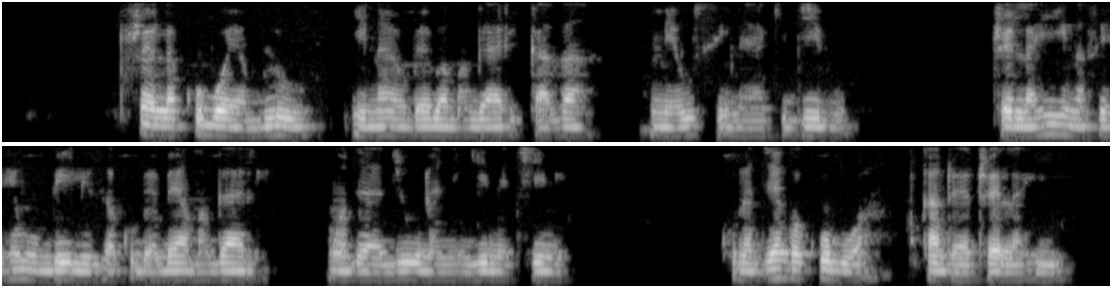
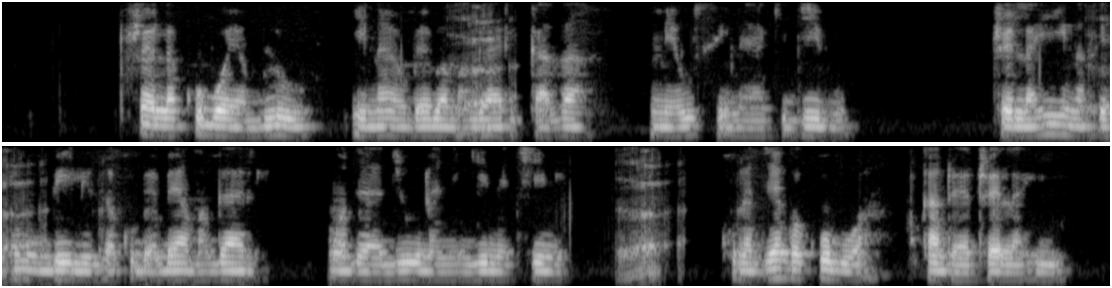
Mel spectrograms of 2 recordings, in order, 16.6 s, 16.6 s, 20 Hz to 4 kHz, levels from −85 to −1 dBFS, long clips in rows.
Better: first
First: none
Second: noise reduction (neural mask model RNNoise)

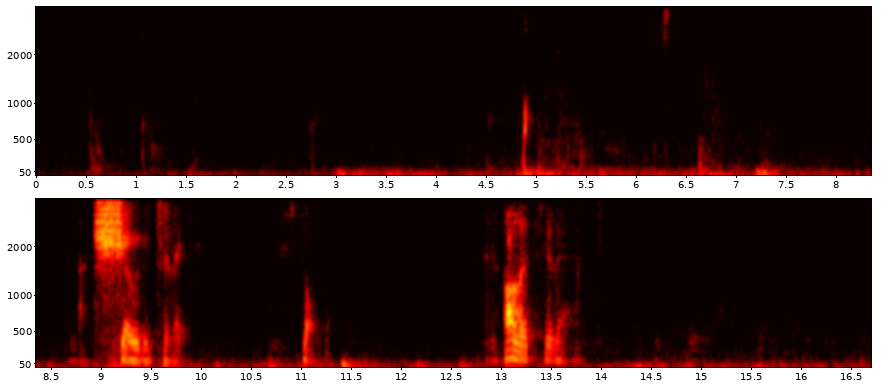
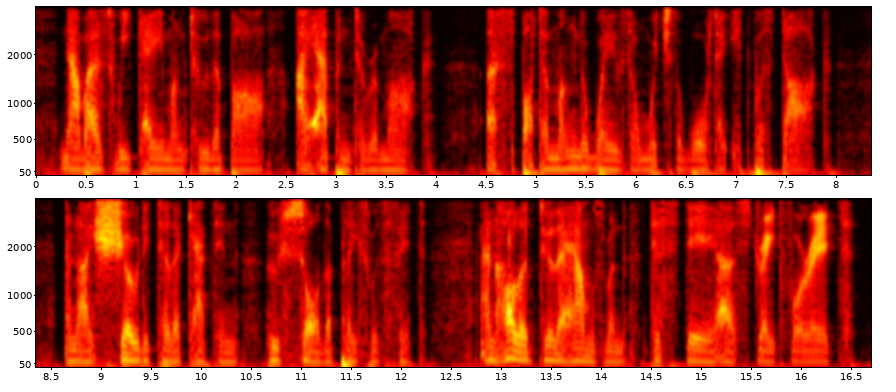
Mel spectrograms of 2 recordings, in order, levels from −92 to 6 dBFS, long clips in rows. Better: second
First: noise reduction (neural mask model DeepFilterNet 3)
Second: none

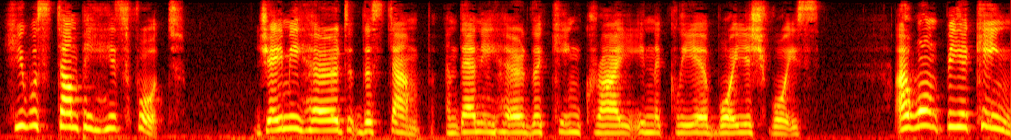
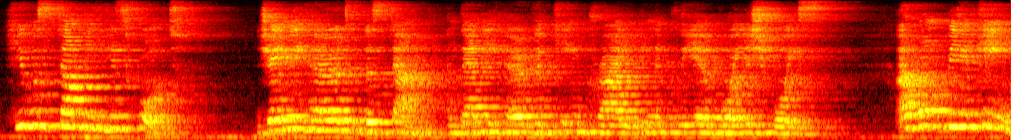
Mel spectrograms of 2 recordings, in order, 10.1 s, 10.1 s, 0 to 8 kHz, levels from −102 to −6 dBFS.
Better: first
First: none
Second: room echo; dies away in 1.1 s

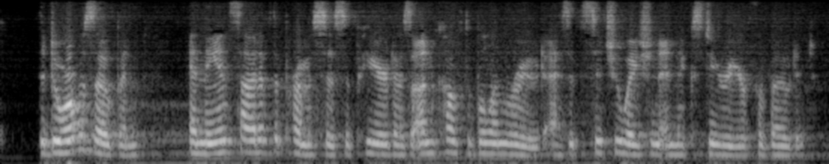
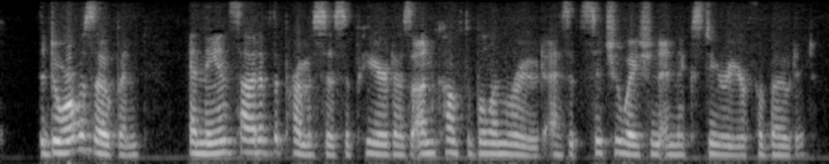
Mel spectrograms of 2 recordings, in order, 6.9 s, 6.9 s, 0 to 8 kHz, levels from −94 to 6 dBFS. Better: second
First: room echo; dies away in 0.6 s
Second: none

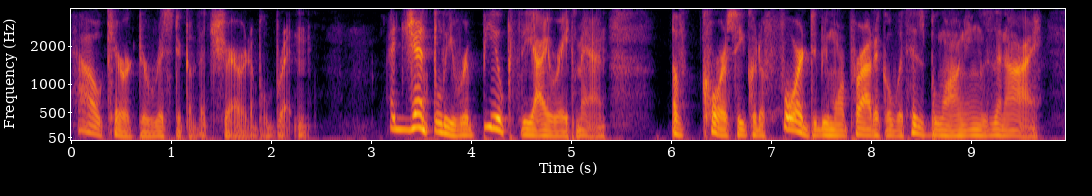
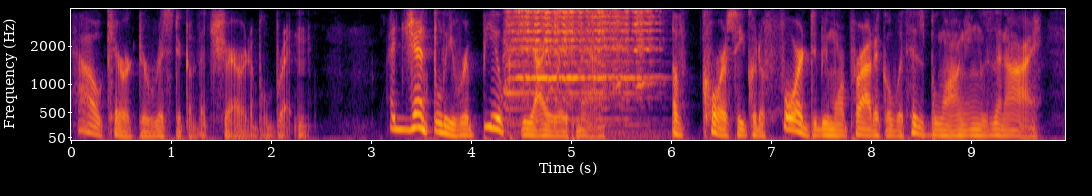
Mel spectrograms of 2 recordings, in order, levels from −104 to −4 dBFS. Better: first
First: none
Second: background sound (Screech); as loud as the speech

